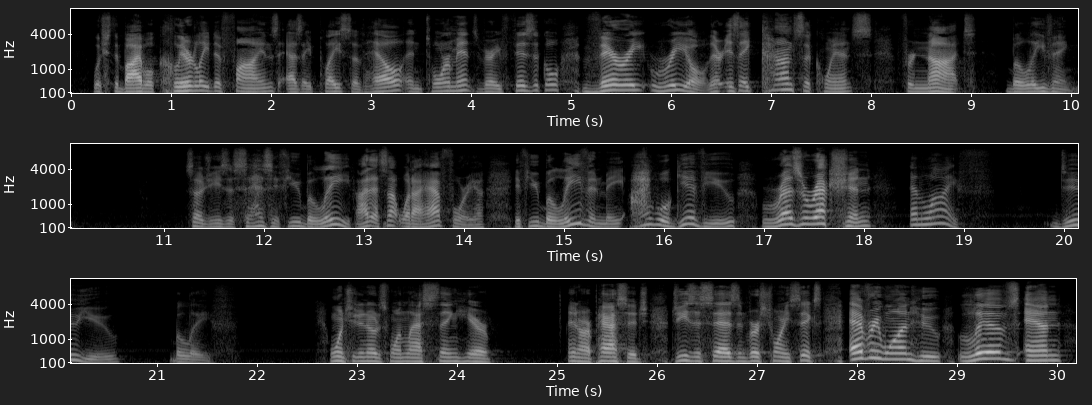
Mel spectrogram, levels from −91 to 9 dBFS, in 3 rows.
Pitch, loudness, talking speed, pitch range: 150 Hz, -31 LUFS, 145 wpm, 125-180 Hz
